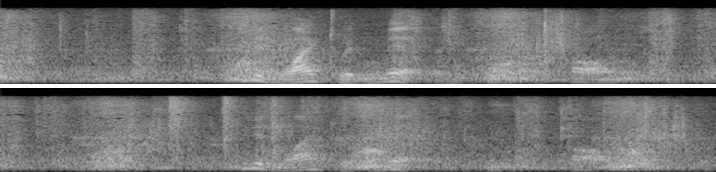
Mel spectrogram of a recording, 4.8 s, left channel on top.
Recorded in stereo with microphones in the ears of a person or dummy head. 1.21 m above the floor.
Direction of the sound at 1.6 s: 20° left (ahead or behind).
